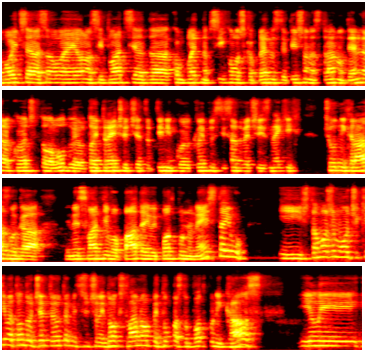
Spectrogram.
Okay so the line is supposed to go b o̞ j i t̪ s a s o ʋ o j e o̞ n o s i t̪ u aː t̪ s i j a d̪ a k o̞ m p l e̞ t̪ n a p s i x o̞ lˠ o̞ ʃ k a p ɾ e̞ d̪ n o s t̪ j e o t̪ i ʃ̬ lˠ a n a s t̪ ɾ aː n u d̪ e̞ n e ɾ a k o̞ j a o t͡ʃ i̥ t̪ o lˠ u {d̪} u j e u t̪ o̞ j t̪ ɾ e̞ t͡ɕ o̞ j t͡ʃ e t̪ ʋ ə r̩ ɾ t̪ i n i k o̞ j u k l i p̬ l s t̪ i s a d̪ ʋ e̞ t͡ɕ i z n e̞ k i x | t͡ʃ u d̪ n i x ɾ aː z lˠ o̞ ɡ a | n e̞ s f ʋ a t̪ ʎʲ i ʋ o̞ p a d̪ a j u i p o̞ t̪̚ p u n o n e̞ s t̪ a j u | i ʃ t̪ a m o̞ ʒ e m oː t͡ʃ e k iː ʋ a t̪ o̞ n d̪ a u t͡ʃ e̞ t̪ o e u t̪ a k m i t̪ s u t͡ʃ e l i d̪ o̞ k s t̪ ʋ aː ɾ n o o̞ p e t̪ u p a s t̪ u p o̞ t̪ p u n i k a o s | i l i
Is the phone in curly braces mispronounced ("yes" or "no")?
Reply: no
